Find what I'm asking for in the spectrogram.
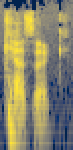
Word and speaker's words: Keswick: It's named after a place in England, Keswick, and it's spelled K-E-S-W-I-C-K, but the W is silent.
